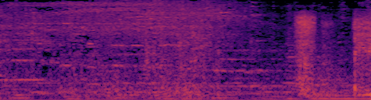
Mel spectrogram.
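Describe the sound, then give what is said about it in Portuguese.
In a film scene, glass shatters into shards as characters come through the broken glass: a steady, dense tinkling and crackling of breaking glass, with two sharper, louder bursts of shattering near the end. No voices are heard. “Que legal que eles se preocuparam em mostrar elas vindo nos cacos de vidro.”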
